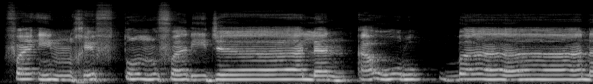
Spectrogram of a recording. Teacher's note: अलिफ से पहले जबर अलिफ मद्दा 2 सेकंड तक लंबा किया जाएगा · नून साकिन के बाद खौ हरूफे हलकी में से है, इजहार का कायदा है, यहाँ पर हम गुन्ना नहीं करेंगे। और उसके बाद खौ हमारे पास मुस्तालिया में से है तो खा को हमने मोटा पढ़ना होगा।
